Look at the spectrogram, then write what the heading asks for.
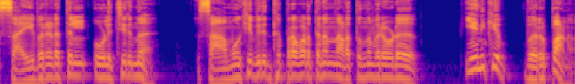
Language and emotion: Malayalam, disgusted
